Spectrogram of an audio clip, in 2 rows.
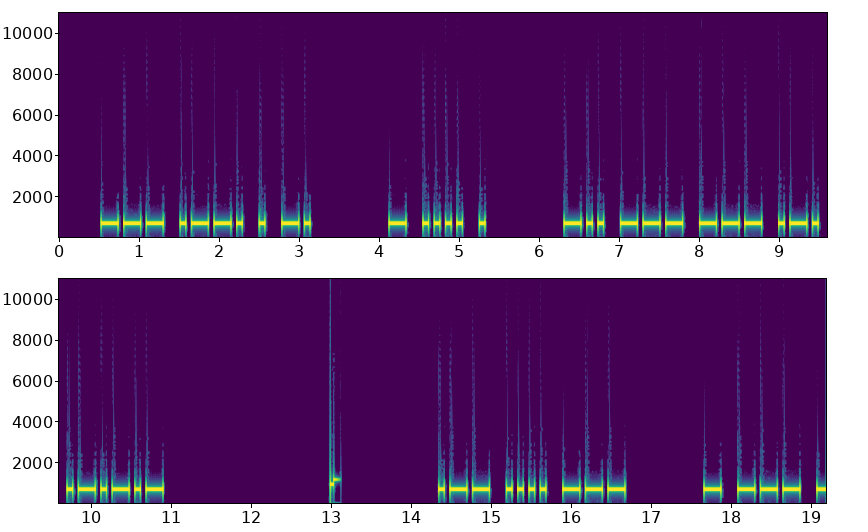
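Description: Morse code sent at 17 words per minute with double word spacing, sending practice sentences built from the 300 most common words: a steady mid-pitched tone keyed into quick dots and dashes, in bursts separated by longer pauses, with one faint click in a gap.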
